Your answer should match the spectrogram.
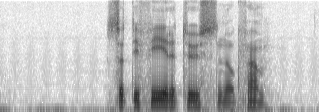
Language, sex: Norwegian, male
